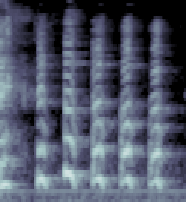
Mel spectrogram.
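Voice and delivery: short high laugh; bright burst of laughter. Real, not acted. Tired laugh at herself.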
